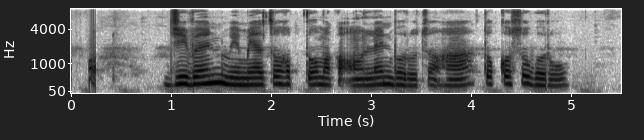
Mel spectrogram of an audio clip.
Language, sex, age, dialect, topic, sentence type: Marathi, female, 25-30, Southern Konkan, banking, question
